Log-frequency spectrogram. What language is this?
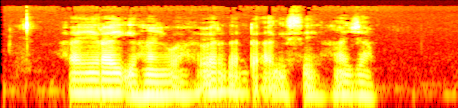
Tupuri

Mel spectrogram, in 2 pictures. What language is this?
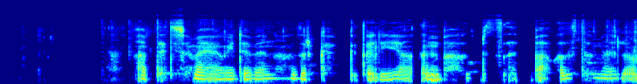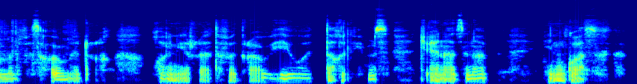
Tigrinya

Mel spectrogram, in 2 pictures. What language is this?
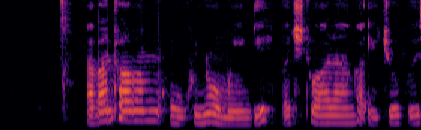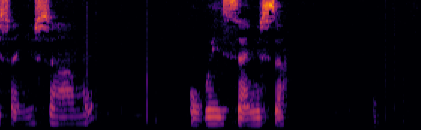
Ganda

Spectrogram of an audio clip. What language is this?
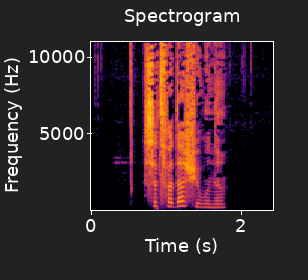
Adyghe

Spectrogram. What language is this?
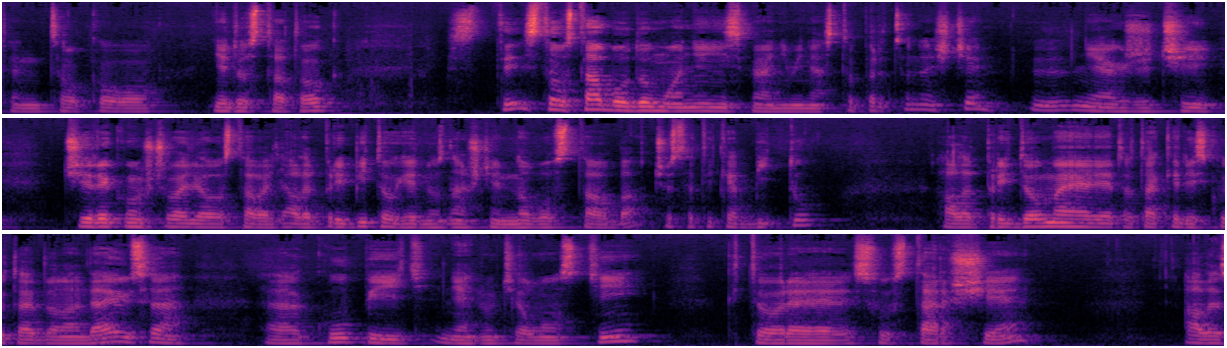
Slovak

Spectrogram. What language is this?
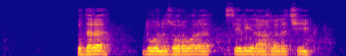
Pashto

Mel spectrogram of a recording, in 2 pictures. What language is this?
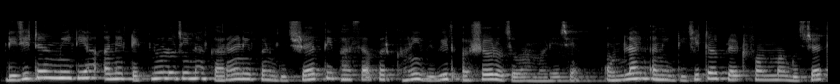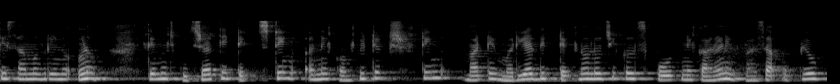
Gujarati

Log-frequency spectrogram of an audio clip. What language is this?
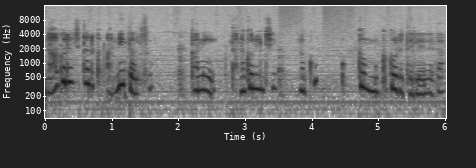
Telugu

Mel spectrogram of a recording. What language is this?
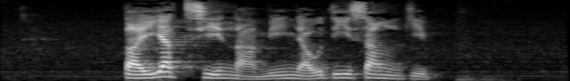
Cantonese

